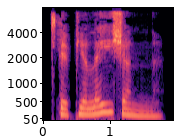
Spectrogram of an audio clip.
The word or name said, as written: stipulation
